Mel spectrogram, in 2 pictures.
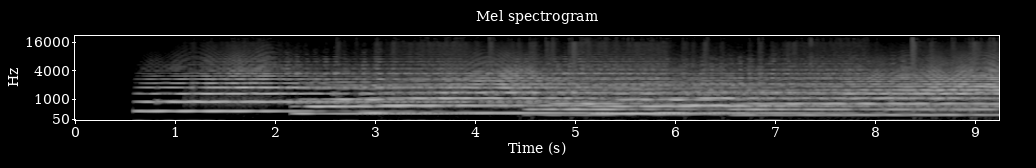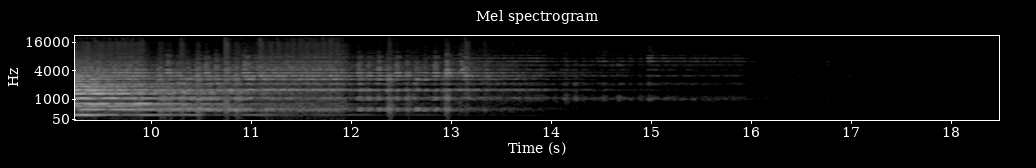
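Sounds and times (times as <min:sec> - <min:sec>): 
grainspace synthesizer: 0:00.6 - 0:11.6.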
